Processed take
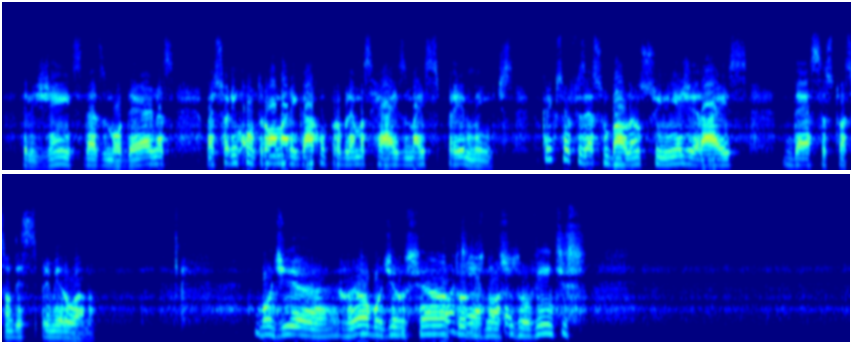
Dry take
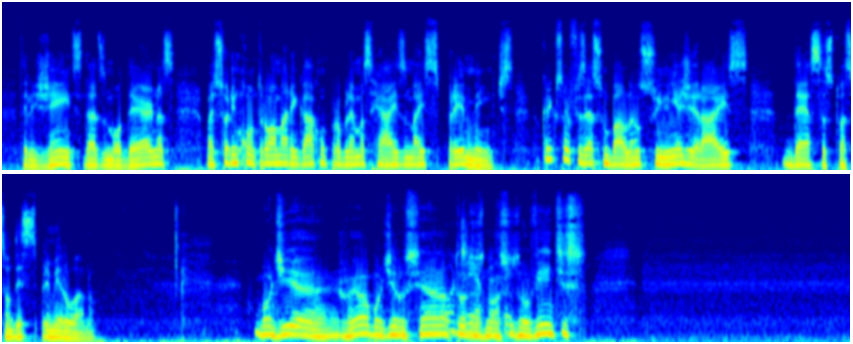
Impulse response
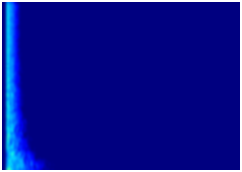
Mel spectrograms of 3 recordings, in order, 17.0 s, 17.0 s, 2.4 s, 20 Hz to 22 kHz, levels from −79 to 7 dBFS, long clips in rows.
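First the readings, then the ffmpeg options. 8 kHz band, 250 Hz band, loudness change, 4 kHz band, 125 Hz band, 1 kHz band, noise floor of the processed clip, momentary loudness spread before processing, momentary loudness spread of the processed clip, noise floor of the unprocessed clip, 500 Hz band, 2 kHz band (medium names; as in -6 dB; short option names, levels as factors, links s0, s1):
-16.0 dB, -20.5 dB, -12.0 dB, -8.0 dB, -30.5 dB, 0.0 dB, -68 dBFS, 10 LU, 18 LU, -54 dBFS, -8.5 dB, -6.0 dB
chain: -filter_complex "[0:a]agate=range=0.0224:threshold=0.00447:ratio=3:detection=peak,asplit=3[s0][s1][s2];[s0]bandpass=f=730:t=q:w=8,volume=1[s3];[s1]bandpass=f=1090:t=q:w=8,volume=0.501[s4];[s2]bandpass=f=2440:t=q:w=8,volume=0.355[s5];[s3][s4][s5]amix=inputs=3:normalize=0,highshelf=f=5400:g=7,asplit=2[s6][s7];[s7]highpass=f=720:p=1,volume=6.31,asoftclip=type=tanh:threshold=0.0531[s8];[s6][s8]amix=inputs=2:normalize=0,lowpass=f=7400:p=1,volume=0.501"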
